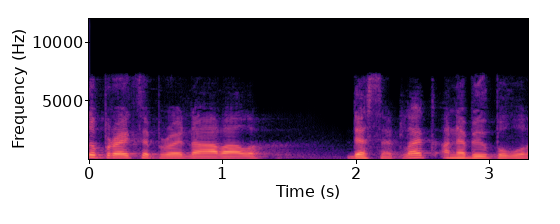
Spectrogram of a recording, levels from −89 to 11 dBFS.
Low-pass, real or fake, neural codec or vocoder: 7.2 kHz; fake; codec, 16 kHz, 0.5 kbps, X-Codec, WavLM features, trained on Multilingual LibriSpeech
